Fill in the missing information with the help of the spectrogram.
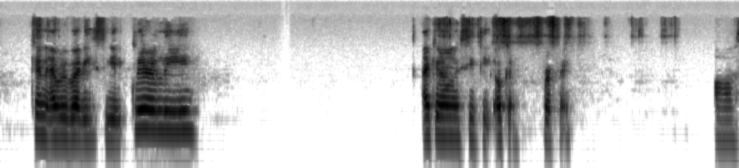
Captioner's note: pause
